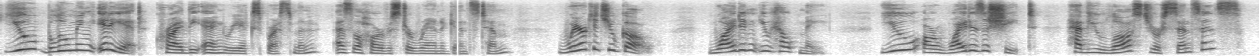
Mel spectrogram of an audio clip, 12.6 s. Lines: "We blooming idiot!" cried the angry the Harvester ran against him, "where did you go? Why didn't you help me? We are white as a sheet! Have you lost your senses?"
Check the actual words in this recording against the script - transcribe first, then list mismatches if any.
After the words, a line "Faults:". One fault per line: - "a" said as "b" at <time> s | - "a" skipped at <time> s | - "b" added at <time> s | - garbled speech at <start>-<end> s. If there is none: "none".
"You blooming idiot!" cried the angry expressman as the Harvester ran against him, "where did you go? Why didn't you help me? You are white as a sheet! Have you lost your senses?"
Faults:
- "We" said as "You" at 0.0 s
- "expressman as" added at 2.4 s
- "We" said as "You" at 8.8 s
